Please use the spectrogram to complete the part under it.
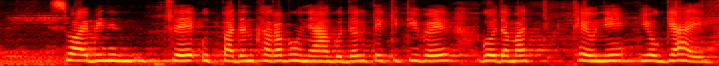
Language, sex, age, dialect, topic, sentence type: Marathi, female, 18-24, Standard Marathi, agriculture, question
